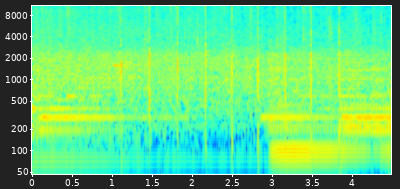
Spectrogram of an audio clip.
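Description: An audience claps together at the close of a prayer in a dense, steady burst of applause, with several sharper individual claps standing out over sustained low musical tones from an instrument underneath.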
